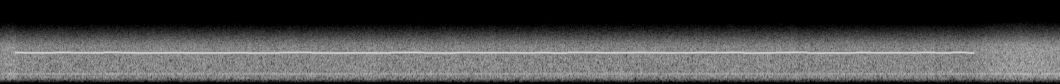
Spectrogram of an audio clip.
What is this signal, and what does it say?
FT8 (one signal), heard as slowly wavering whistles, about 6.25 baud, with radio static.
